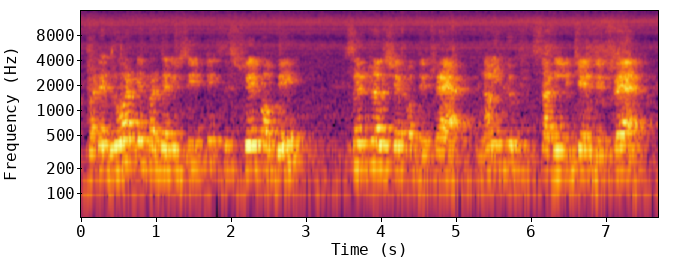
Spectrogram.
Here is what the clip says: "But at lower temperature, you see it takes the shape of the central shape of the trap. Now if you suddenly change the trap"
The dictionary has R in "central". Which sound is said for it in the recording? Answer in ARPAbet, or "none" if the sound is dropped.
R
